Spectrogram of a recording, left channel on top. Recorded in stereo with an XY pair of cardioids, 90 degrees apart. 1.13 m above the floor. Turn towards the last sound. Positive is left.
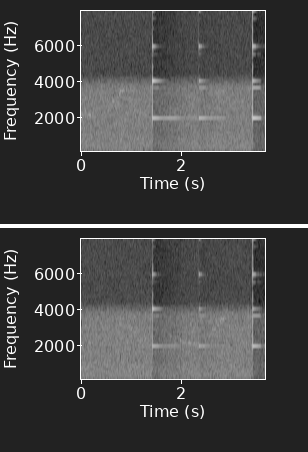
turn(degrees=40)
